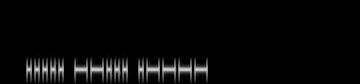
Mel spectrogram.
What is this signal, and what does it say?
Morse code, heard as a keyed tone, about 30 wpm, 700 Hz. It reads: 571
